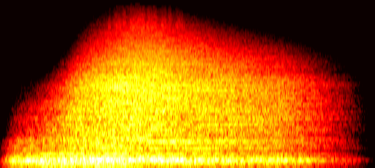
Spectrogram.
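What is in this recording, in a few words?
sting, cymbal roll; transformers war for cybertron gamerip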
